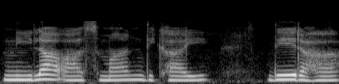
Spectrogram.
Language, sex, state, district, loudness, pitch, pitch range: Hindi, female, Himachal Pradesh, Shimla, -16 LUFS, 200 Hz, 195-210 Hz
